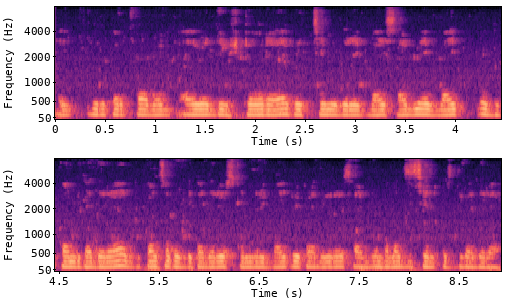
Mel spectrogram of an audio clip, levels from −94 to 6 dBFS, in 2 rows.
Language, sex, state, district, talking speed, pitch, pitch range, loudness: Hindi, male, Rajasthan, Bikaner, 230 wpm, 135 Hz, 130-135 Hz, -15 LUFS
